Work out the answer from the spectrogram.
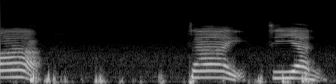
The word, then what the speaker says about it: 再见: คำ ว่า ลา ก่อน ภาษา จีน พูด ว่า ใช่ เทียน คำ ว่า เจอ กัน ใหม่ พรุ่ง นี้ ภาษา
